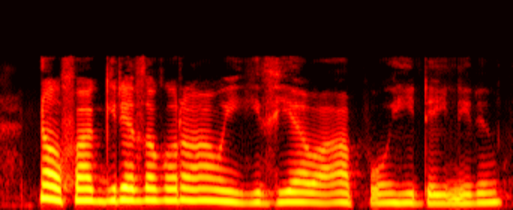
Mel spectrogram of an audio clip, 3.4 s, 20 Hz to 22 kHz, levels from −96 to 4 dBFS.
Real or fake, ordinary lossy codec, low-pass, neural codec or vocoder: fake; none; 7.2 kHz; codec, 16 kHz, 4 kbps, X-Codec, WavLM features, trained on Multilingual LibriSpeech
